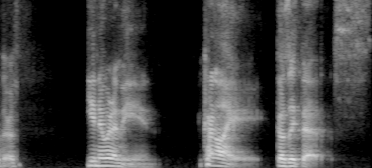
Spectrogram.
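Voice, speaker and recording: A croaky, put-on character voice that sounds female moves along at a moderate pace. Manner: demonstrating a speech habit.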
